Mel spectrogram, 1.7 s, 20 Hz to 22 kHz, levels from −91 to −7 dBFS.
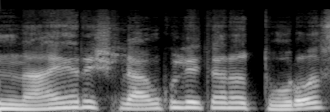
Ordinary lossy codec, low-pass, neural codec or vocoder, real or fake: Opus, 32 kbps; 14.4 kHz; codec, 44.1 kHz, 2.6 kbps, SNAC; fake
